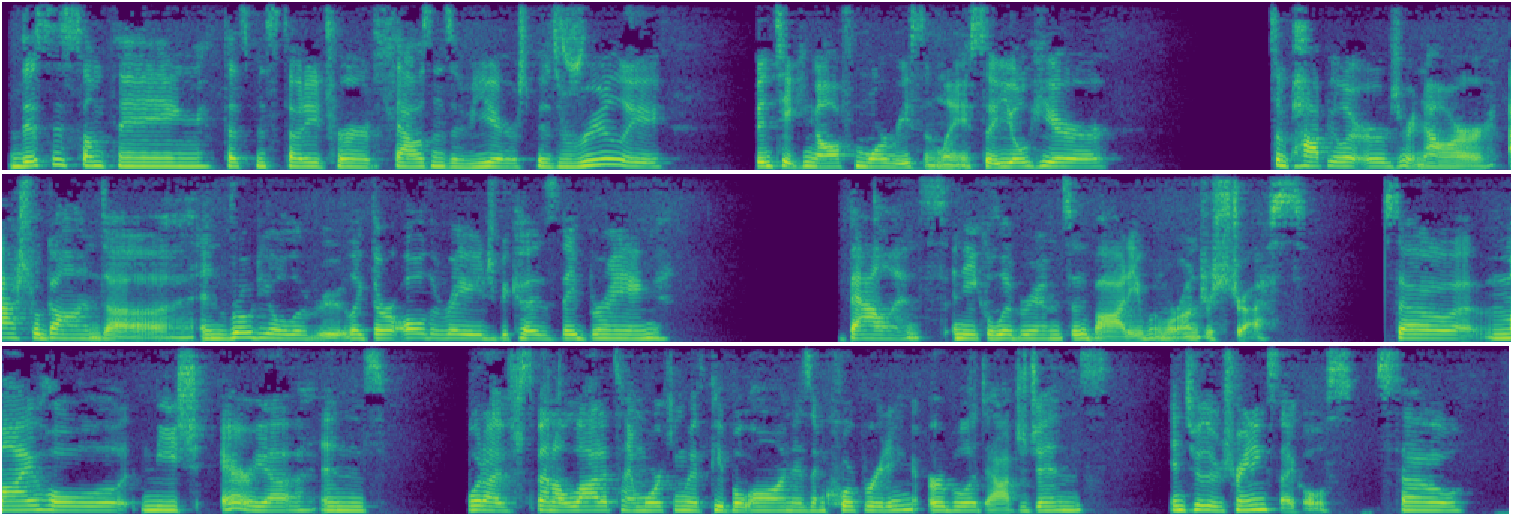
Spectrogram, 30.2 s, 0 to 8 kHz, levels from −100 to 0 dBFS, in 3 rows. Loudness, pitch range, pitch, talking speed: -18 LUFS, 195-215 Hz, 205 Hz, 150 wpm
